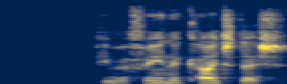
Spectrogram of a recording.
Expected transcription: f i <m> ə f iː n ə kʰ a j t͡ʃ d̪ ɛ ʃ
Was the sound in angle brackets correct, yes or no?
yes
